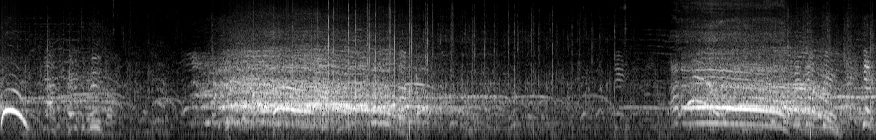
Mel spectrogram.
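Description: A group of players and fans cheering and shouting together in celebration, many voices overlapping; the shouting swells loud about three seconds in and again about ten seconds in.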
